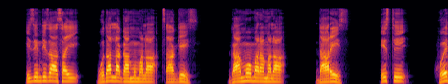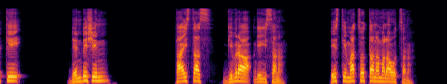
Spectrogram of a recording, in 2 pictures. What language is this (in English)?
Gamo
